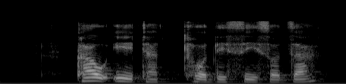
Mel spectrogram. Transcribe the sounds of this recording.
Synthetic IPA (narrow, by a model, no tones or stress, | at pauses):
kʰauʔitʰatʰod̪isisɔd͡za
